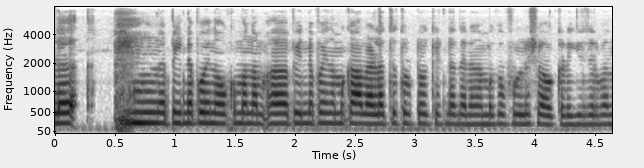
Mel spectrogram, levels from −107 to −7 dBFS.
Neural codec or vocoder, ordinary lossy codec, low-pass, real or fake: none; none; none; real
